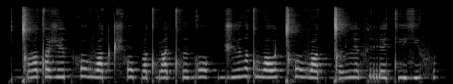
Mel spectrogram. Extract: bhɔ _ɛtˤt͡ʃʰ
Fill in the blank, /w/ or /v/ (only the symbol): v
